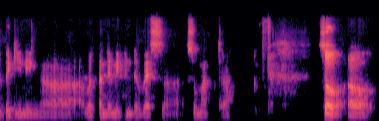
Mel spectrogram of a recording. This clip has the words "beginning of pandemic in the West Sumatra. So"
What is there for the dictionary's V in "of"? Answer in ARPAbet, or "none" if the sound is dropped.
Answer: W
